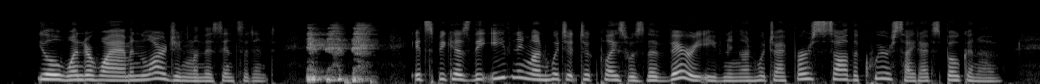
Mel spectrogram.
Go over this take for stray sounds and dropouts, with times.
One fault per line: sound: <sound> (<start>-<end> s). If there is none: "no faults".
sound: throat clearing (3.0-3.8 s)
